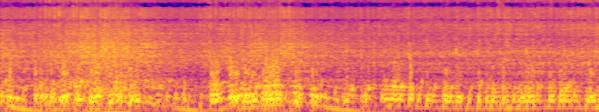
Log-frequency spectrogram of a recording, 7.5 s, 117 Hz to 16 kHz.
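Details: 1957 Johnson 15 HP outboard, first run in 60+ years after rebuilt magneto, carburetor and lower unit: buzzy two-stroke note, revs rising and falling, firing steadily without stumbles or rattles; runs healthy.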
